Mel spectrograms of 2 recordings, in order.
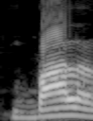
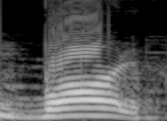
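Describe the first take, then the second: First: The vowel is an open 'ah' sound. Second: The vowel is a rounded 'aw' sound. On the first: The speaker calls it wrong. "बाल नहीं होता" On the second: The speaker calls it right. "ए को यहाँ पर औ की मात्रा पढ़ रहे हो"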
